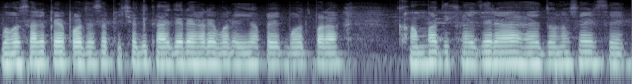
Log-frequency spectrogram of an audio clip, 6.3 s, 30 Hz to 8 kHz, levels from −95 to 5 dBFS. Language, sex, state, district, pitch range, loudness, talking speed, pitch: Hindi, male, Delhi, New Delhi, 120-125 Hz, -19 LUFS, 245 wpm, 120 Hz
